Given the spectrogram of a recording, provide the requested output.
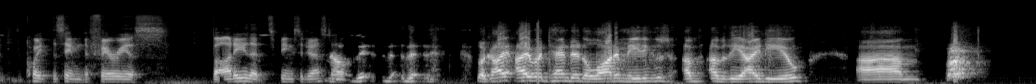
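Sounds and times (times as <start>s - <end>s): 
speech: 0.0s - 9.6s
dog barking: 9.5s - 9.9s.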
